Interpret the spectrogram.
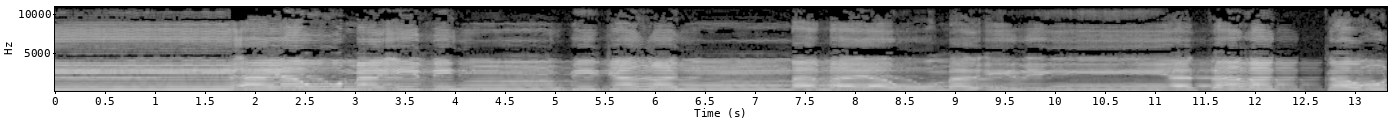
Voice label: Albanian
